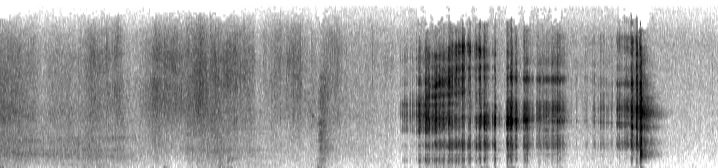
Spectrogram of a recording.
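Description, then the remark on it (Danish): Tailor's scissors snip through thick tweed fabric, a few crunchy cuts after a quiet start, ending with one louder sharp snip; no one speaks. “Skal vi se, om den kan noget Og så prøver den. vi lige med, øh, med tweeten.”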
